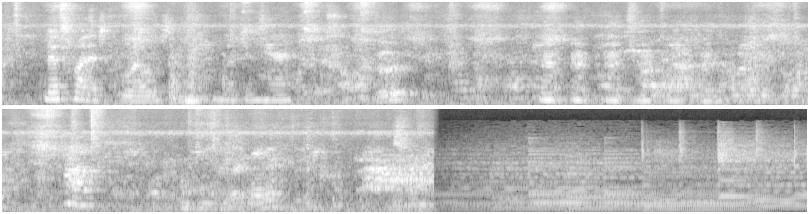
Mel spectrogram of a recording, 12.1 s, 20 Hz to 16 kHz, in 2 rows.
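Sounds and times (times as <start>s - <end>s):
indistinct voices in a room: 0.0s - 9.4s.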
